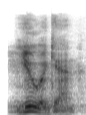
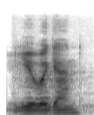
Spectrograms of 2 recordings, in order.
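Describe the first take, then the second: First: YOU stressed, again falling away; you again as a falling remark; falling tune on you again. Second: You again, asked as a question; rising close on you again; questioning rise on again. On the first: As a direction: hit you, then let again drop. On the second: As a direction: lift the end of again. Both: Acted. Game lines, alternate takes of phrase.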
